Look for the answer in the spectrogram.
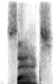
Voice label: "saxe", American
